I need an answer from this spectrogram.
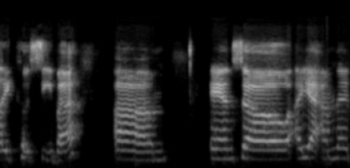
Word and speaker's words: Kosiba: had no fault here I should've given you a primer on how to pronounce my last name everyone mispronounced is it but it's a Lika Seba and so yeah I'm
